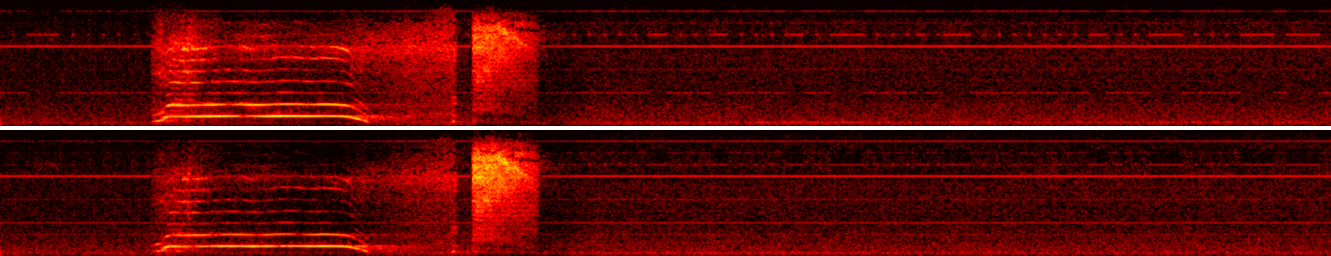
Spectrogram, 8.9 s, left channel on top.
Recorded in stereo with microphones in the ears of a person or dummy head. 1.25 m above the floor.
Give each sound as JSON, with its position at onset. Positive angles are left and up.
{"t": 1.0, "sound": "a shout", "side_deg": 45, "distance_m": 1.6}
{"t": 3.1, "sound": "breathing", "side_deg": -10, "distance_m": 0.6}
